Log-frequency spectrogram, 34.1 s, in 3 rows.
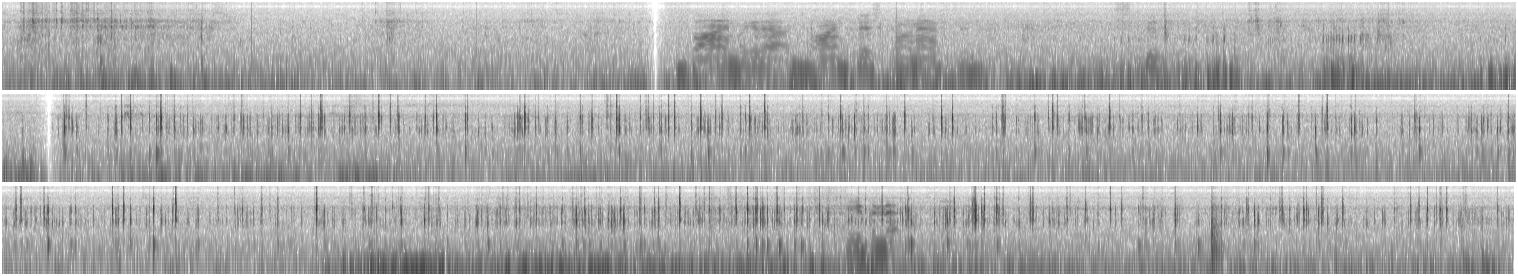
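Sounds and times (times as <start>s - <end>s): rain ticking on hard surface: 11.5s - 34.0s.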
